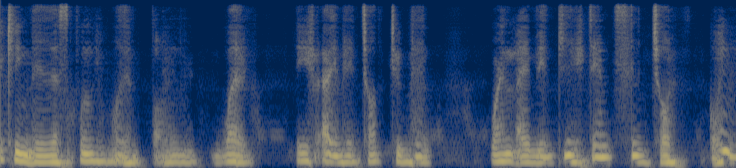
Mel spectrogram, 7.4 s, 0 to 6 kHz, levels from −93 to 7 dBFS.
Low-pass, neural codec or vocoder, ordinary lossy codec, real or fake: 5.4 kHz; codec, 16 kHz, 0.5 kbps, FreqCodec, larger model; none; fake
